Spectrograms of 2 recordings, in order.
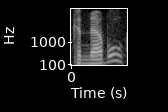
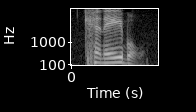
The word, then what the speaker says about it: Knebel: Now, Tim, I actually put down I actually put down the pronunciation because I did research on this because I thought it was Knebel because that's what I heard him when he was in college. It's actually Knebel.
